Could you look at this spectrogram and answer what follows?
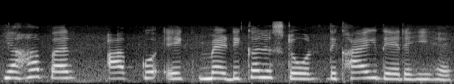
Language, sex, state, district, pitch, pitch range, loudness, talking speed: Hindi, female, Madhya Pradesh, Katni, 270 Hz, 260-295 Hz, -12 LUFS, 130 wpm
